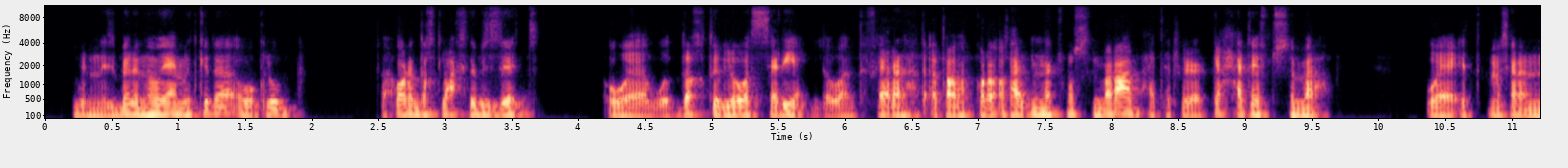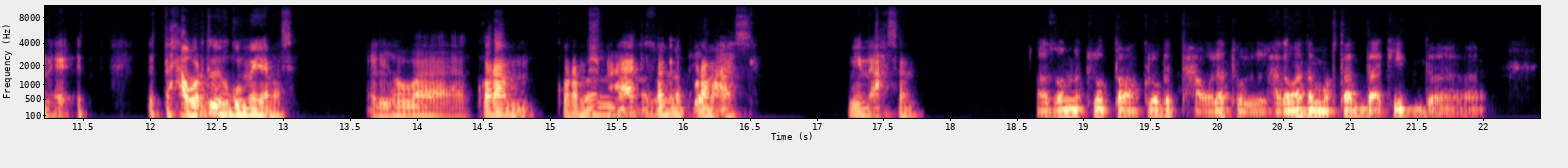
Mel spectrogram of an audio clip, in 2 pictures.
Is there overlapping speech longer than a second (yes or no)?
yes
